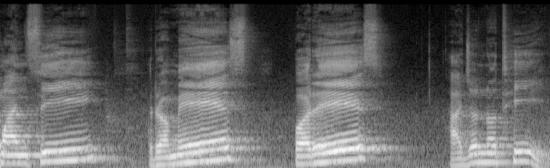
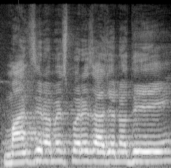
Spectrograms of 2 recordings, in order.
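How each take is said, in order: First: Short pauses separate each of the names. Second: The names run together without any pauses. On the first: The speaker calls it right. "શાંતિથી બોલાવવું હોય" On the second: The speaker calls it wrong. "અહીંયા કે speed breaker એવું કંઈ લગાવ્યું જ નથી"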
